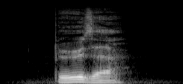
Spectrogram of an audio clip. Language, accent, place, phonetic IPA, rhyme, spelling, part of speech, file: German, Germany, Berlin, [ˈbøːzɐ], -øːzɐ, böser, adjective, De-böser.ogg
- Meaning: 1. comparative degree of böse 2. inflection of böse: strong/mixed nominative masculine singular 3. inflection of böse: strong genitive/dative feminine singular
